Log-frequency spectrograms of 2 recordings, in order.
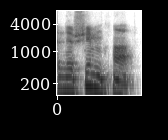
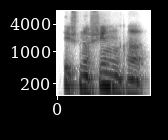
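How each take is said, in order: First: The middle nasal sounds like a clear M. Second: The middle nasal sounds almost like an N. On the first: The speaker calls it wrong. "I hear a lot of devotees say" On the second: The speaker calls it right. "a nasal sound like an N"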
